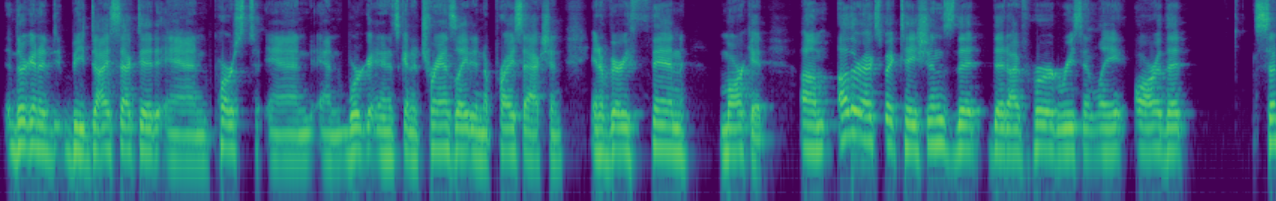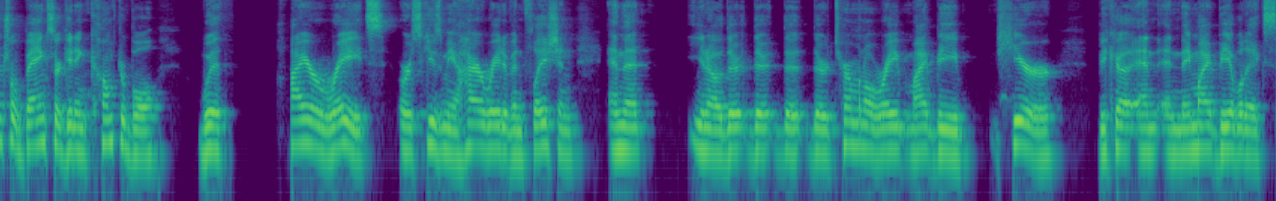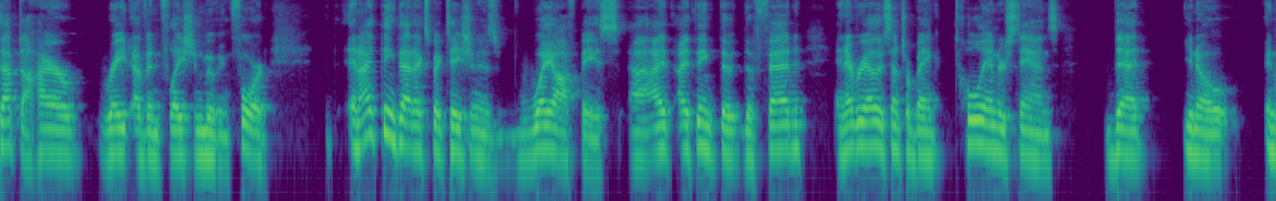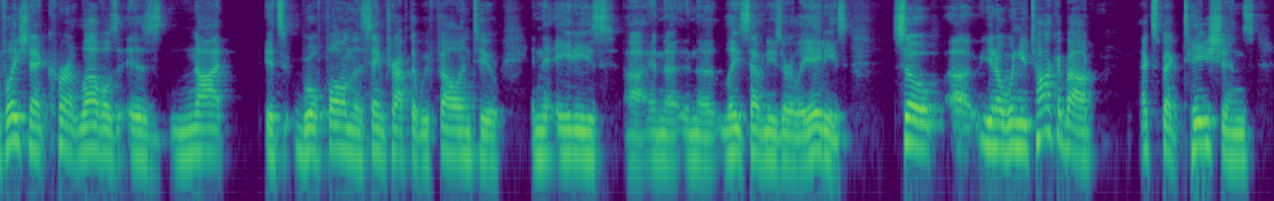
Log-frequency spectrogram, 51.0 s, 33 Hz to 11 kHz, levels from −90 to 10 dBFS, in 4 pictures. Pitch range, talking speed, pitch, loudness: 125-150 Hz, 165 wpm, 140 Hz, -19 LUFS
